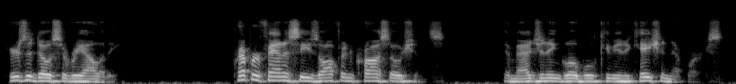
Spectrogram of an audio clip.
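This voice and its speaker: A man's voice: on the high side, steady tone, normal speed, dry recording. Dry, emphatic scripted male narrator. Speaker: channel host.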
